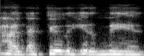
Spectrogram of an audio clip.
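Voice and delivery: ordinary talk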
